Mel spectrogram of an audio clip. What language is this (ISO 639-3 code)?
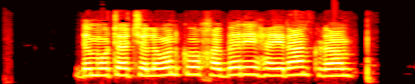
pus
